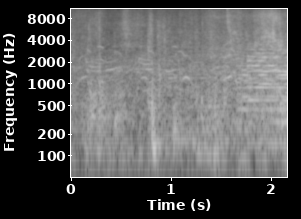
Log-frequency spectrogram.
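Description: Outdoor background noise with a single soft knock a little under a second in; about three-quarters of the way through, background music comes in as a sustained chord.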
